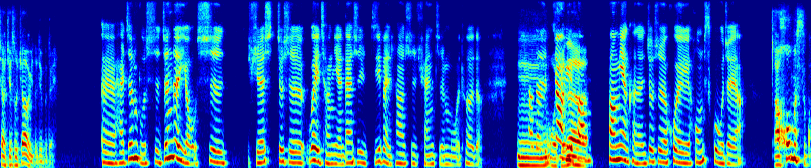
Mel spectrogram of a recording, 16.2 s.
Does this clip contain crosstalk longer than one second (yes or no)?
yes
